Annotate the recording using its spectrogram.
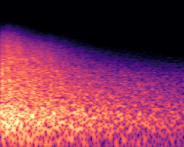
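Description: Logo sting sound effect: the tail of a deep cinematic boom, a noisy rumble that fades slowly, its high end dying away first.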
